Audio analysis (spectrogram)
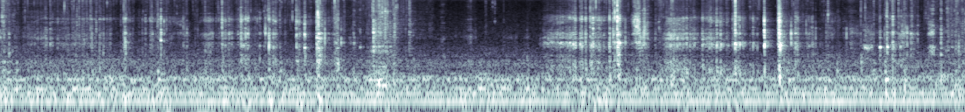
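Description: An old, super-dry solid pink bar of soap, painted in a copper color and held in the hand, is shaved with a utility knife into curled flakes and powder. Bright, dry crackling and scraping come in short bursts over a faint steady low hum, with a quieter pause midway before the shaving picks up again.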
